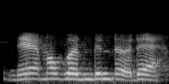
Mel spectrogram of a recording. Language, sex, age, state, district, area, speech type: Bodo, female, 30-45, Assam, Udalguri, rural, conversation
